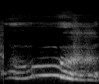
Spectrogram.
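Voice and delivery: high, soft strained ooh. Retold or imitated. Legs giving out, mimics the strain.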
